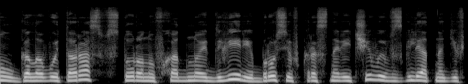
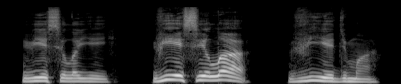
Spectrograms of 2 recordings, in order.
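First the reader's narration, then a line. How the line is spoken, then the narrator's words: Angry exhaled words. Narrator (Russian): Зло выдохнул Вольных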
